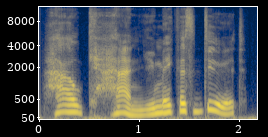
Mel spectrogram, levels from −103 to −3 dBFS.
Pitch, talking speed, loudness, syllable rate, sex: 150 Hz, 190 wpm, -17 LUFS, 4.0 syllables/s, male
